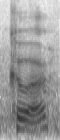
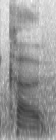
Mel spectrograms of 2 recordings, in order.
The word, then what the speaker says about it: Kuo: I keep saying Kuo, but I'm just going to say Ko. I think it is pronounced Ko, right? It says I think it's sort of K-U-O. halfway between the two, kind of.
